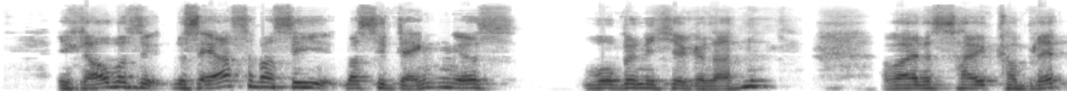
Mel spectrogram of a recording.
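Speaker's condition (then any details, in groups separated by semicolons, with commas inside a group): Cleft lip and palate, cleft lip, jaw and palate; learned to speak through speech therapy until age nine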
